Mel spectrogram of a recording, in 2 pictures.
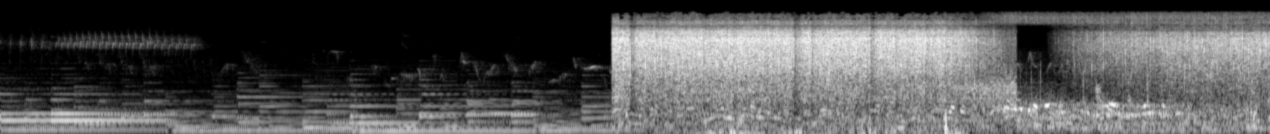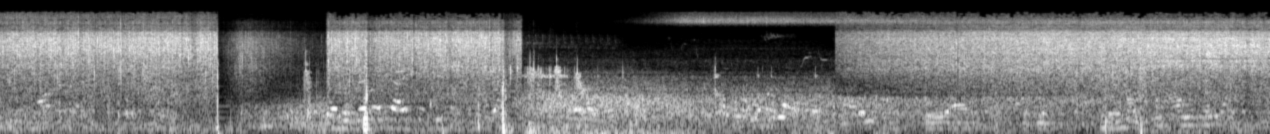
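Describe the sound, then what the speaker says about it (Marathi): A waterfall on the Sondai Fort trek near Karjat, Raigad, roars as a dense, steady rush of falling water that starts abruptly after a quieter opening. The sound cuts out briefly a few times, then returns loud and close. "फायनली आपण या धबधब्याजवळ येऊन पोहोचलो आहोत."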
